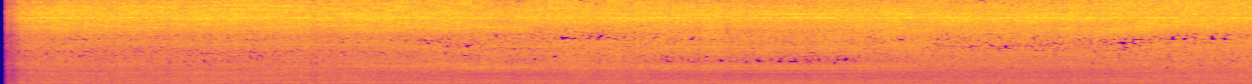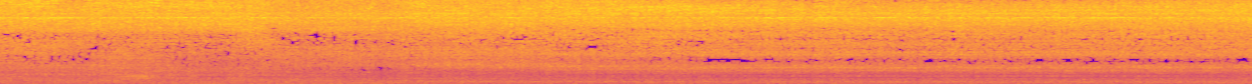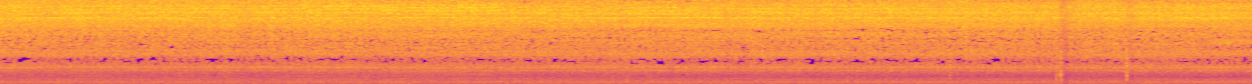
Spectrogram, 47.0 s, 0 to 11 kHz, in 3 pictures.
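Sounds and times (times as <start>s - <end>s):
loud rushing noise: 0.1s - 25.3s.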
